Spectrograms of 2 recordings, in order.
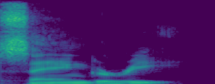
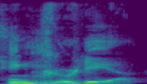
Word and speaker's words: sangaree: It's called a sangaree. And someone who was sitting at the bar said, no, it's pronounced sangria.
